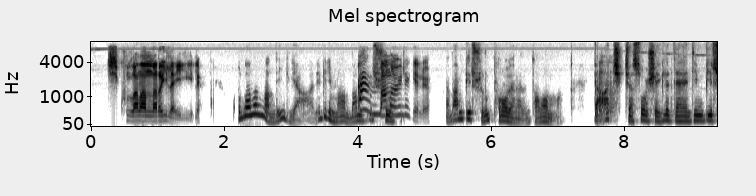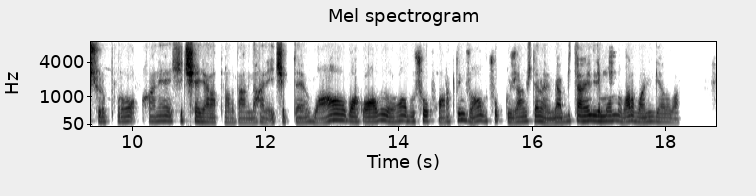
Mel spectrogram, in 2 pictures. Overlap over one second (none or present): none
